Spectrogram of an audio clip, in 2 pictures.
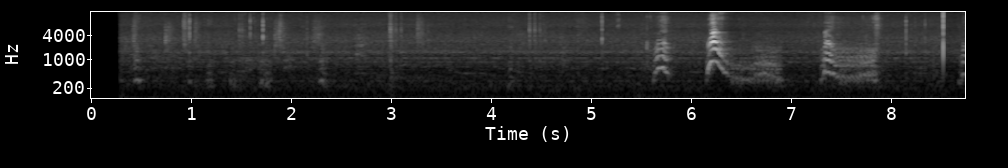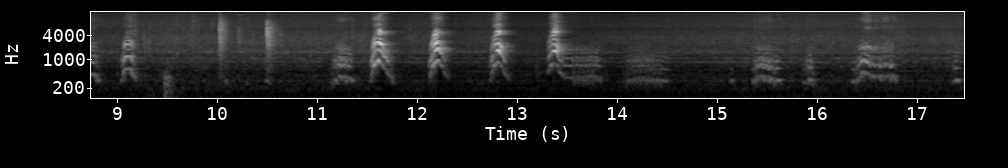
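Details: Young cocker spaniel puppies at play give bursts of high yelping barks and squeals with low growls in between, coming in uneven clusters, most densely toward the middle and later seconds, over a steady low hum.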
